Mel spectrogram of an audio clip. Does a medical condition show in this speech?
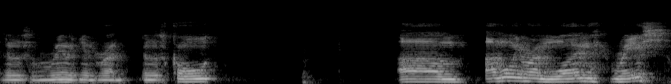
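Yes: cleft lip and palate; congenital, with popliteal pterygium syndrome, over 30 operations until age 14 including lip and palate correction; speech impediment from cleft lip and palate.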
